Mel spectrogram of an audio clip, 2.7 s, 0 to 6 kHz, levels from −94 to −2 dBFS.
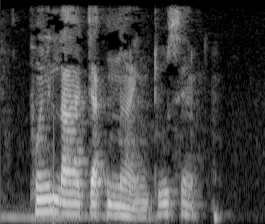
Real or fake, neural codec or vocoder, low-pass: real; none; 5.4 kHz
